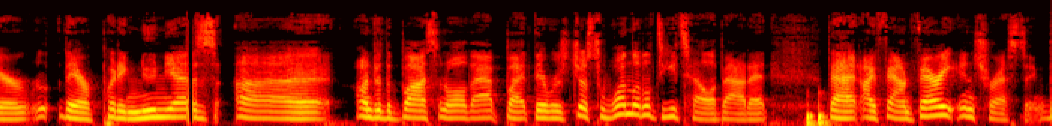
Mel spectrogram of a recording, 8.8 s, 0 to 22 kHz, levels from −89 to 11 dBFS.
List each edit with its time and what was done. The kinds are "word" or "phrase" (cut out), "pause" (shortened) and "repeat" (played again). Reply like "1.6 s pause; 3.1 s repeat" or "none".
none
